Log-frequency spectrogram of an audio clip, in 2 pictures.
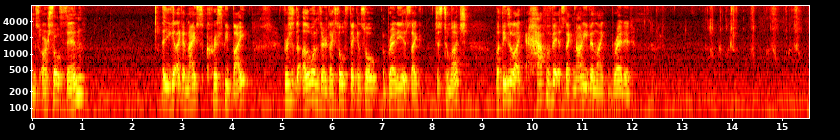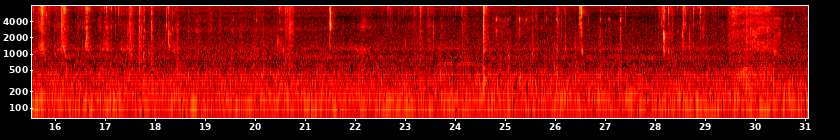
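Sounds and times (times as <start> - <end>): person chewing crunchy food: 12.2 - 20.8, 21.4 - 30.8.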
